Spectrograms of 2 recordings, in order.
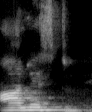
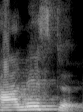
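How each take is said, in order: First: The word starts directly with a vowel sound. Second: The word starts with an audible h sound. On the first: The speaker calls it right. "लेकिन इसको पढ़ते हैं आनेस्ट" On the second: The speaker calls it wrong. "इसको ऐसे देखेंगे तो हानेस्ट लिखा है ना"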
